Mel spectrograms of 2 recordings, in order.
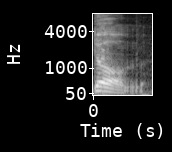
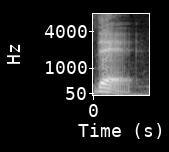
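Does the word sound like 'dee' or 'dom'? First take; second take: dom; dee. First: The word is said like 'dom', rhyming with 'come'. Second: The word is read as spelled, like 'dee'. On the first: The speaker calls it right. "It is pronounced dom" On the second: The speaker calls it wrong. "It is not pronounced de"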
